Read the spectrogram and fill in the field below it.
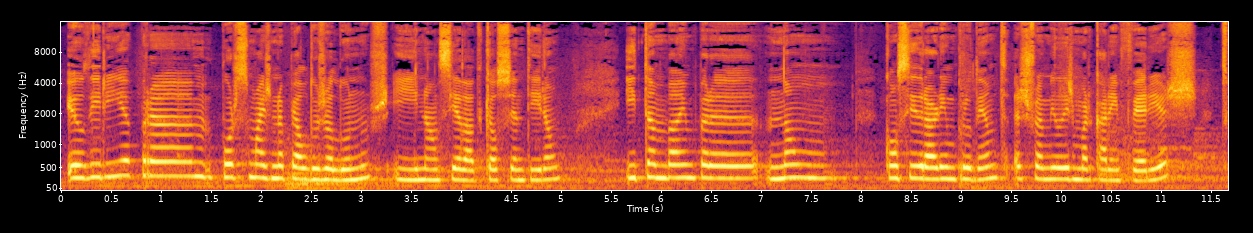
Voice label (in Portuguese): voz pop miúdos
